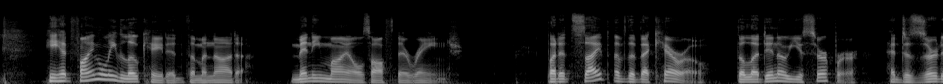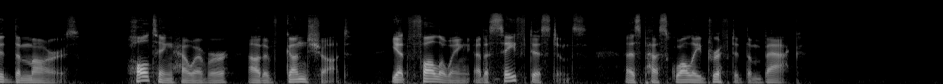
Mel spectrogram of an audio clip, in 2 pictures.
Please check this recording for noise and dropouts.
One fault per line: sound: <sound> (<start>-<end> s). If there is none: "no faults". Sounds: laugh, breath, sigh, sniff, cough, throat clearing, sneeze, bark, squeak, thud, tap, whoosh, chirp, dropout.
no faults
